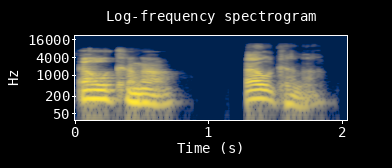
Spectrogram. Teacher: there is a little stress on the first syllable, the EL.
